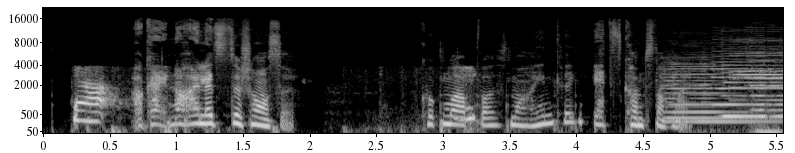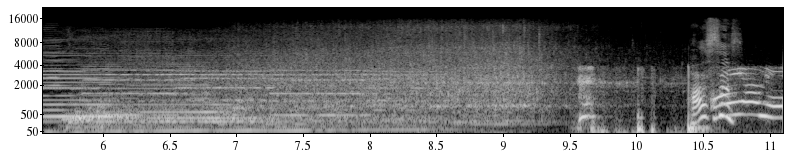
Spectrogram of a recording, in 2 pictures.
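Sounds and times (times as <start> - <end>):
speech: 0.3 - 2.0, 2.8 - 6.6, 9.6 - 11.0
short vocal sounds: 5.3 - 7.8
toilet flushing: 5.3 - 10.8.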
